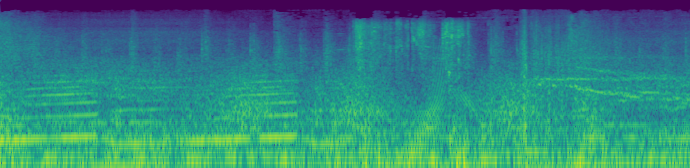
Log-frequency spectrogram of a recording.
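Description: Dubbed-in sports car engine sound effect revving up in a series of short rising sweeps, like shifting up through the gears, then a burst of hissing skid.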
